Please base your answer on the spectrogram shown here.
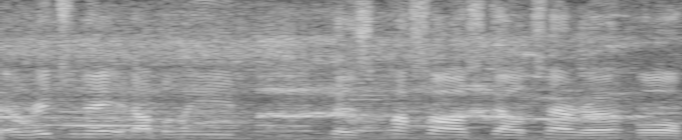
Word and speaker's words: Pasaje del Terror: originated, I believe, because Pasaje Del Terror, or Pasaje Del Terror, as I think it's pronounced officially, is actually Passage of Terror in Spanish.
